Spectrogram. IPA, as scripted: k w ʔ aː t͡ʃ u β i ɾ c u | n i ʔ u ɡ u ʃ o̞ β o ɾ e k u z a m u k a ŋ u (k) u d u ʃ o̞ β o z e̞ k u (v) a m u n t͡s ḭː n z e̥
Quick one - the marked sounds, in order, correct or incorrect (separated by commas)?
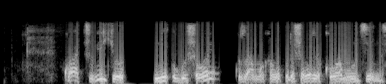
correct, incorrect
